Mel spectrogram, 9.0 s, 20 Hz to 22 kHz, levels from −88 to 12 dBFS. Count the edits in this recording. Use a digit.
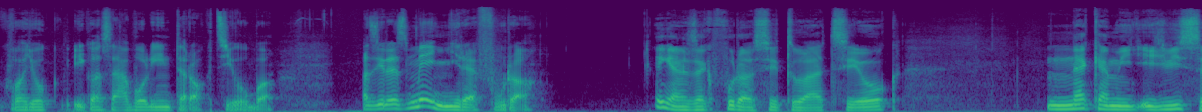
0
